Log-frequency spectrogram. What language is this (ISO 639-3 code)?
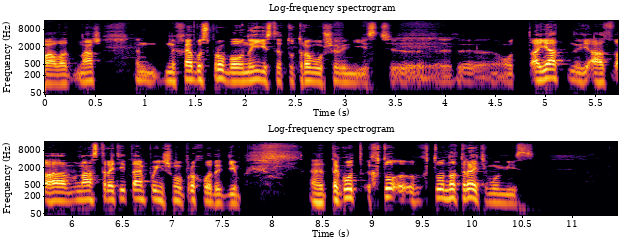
ukr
